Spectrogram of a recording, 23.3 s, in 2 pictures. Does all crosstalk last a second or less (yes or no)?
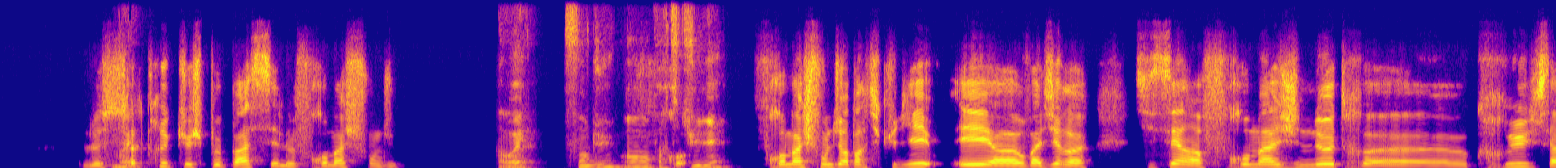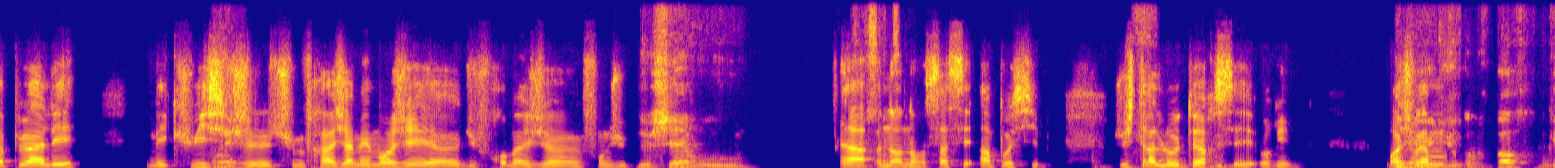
yes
